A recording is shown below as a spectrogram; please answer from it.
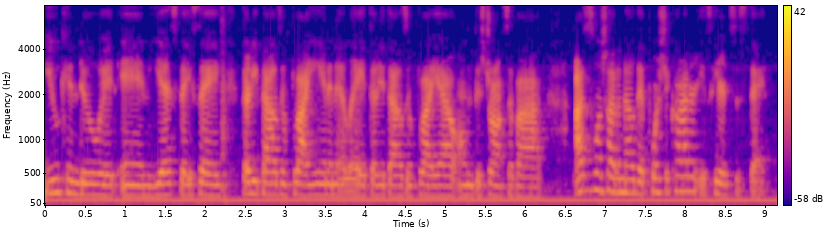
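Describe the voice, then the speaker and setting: Talking at a fairly quick pace amid audible room echo, a woman with an American accent has a very deep, low pitch and very wide pitch swings. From Detroit, Michigan, US. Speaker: talk show host and vlogger. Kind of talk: vlog, motivational testimony. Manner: fast; animated.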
